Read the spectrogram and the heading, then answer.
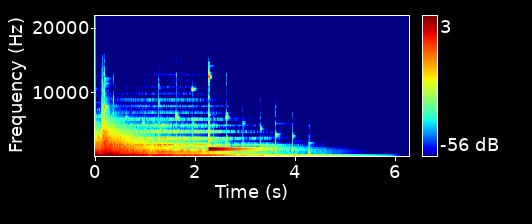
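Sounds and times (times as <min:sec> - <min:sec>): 
music box: 0:00.2 - 0:04.7.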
